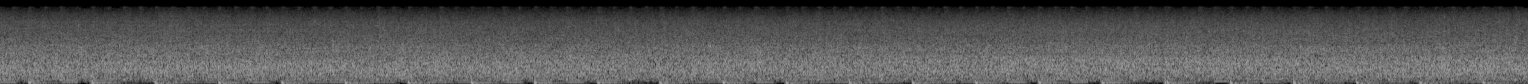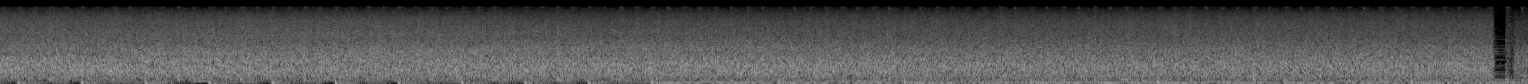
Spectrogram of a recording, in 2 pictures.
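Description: Mountain creek rushing steadily over rocks and small cascades, with low background music running underneath.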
